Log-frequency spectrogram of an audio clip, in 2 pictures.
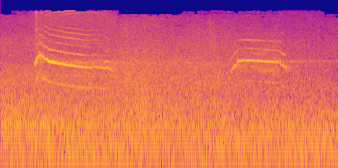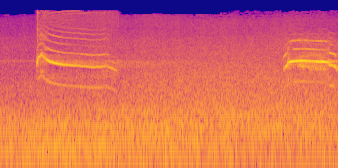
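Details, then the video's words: A series of four high, harsh whistled screams from an eagle, each about a second long and dropping in pitch, spaced irregularly several seconds apart, with background hiss. "SUARA MASTER BURUNG ELANG"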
